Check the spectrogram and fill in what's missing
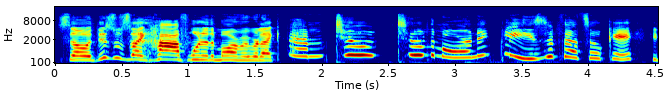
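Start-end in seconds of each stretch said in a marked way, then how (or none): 1.8-4.3 much higher, meek asking; timid polite voice. Retold or imitated. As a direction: ask nervously, very politely. Tourists politely asking for room.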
